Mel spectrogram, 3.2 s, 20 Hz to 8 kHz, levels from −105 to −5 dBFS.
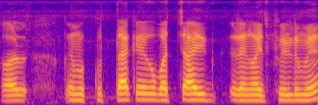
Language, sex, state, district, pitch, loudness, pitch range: Bajjika, male, Bihar, Vaishali, 170 Hz, -20 LUFS, 160-175 Hz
